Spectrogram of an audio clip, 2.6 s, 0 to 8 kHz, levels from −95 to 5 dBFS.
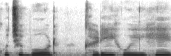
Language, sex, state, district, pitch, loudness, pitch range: Hindi, female, Madhya Pradesh, Bhopal, 230 Hz, -16 LUFS, 220-245 Hz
